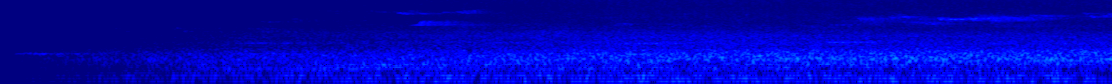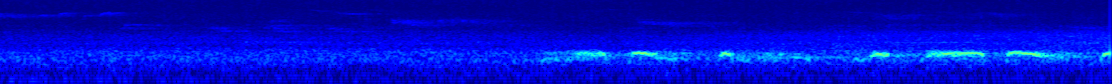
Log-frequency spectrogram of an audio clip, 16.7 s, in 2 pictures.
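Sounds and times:
bird cooing with soft low hollow notes: 0:12.2 - 0:16.6.

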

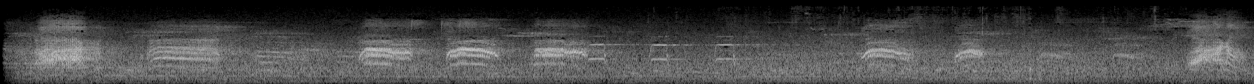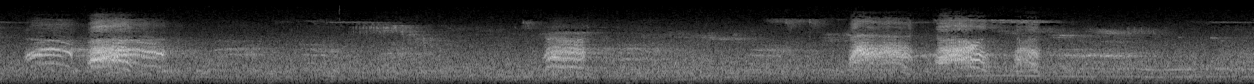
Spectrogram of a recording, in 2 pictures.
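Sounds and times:
bird cawing in harsh crow-like calls: 0:00.4 - 0:16.0, 0:18.0 - 0:19.0, 0:21.0 - 0:24.0.

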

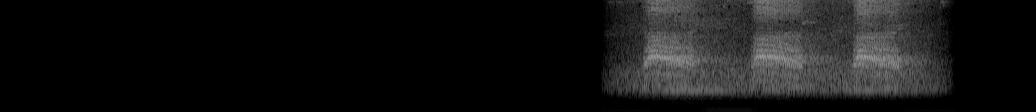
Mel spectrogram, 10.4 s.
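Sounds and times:
bird cawing: 0:06.4 - 0:09.6.

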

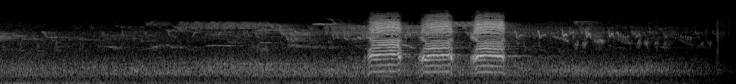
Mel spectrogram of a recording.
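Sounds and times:
harsh buzzy bird caws: 0:03.7 - 0:05.2.

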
